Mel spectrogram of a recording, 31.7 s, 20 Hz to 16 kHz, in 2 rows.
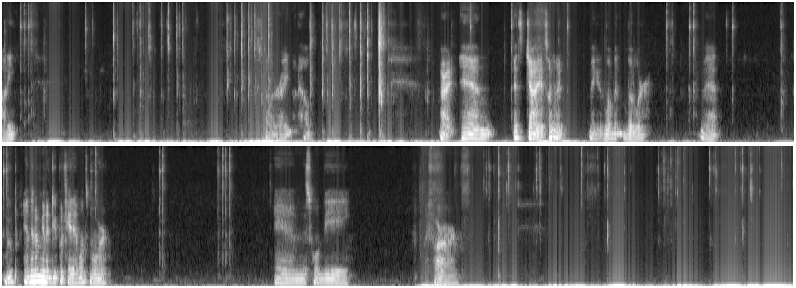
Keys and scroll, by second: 2.3-7.7 typing, 8.7-9.5 typing, 24.8-29.0 typing, 30.2-31.6 typing.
